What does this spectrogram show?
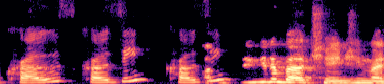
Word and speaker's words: Kroeze: Kroeze? I'm thinking about changing my name because nobody can pronounce my last name right. But it's Kroeze. Kroeze. Like Tom Cruise.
